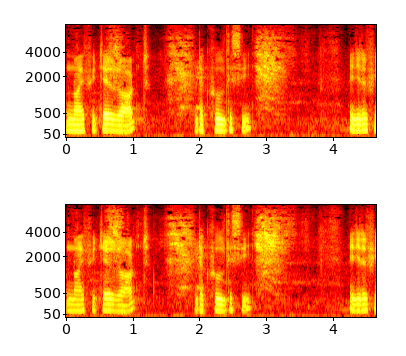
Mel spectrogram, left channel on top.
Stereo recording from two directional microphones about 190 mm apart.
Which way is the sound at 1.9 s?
30° left (ahead or behind).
